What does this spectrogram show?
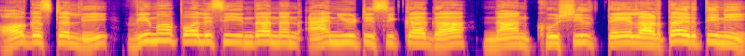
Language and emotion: Kannada, happy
